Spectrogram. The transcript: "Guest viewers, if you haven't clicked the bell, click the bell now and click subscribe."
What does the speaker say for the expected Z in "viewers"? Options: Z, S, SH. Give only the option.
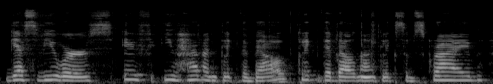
S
